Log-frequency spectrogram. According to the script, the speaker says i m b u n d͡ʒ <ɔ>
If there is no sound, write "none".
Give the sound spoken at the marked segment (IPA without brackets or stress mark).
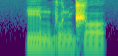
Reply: o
